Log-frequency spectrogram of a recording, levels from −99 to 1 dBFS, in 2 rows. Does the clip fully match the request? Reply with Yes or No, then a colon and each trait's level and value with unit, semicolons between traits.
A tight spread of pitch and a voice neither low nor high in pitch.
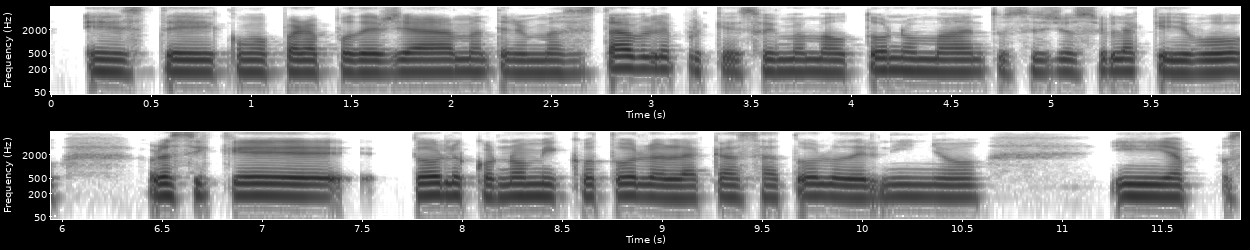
Yes: narrow, 1.0 semitones; medium, 170 Hz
